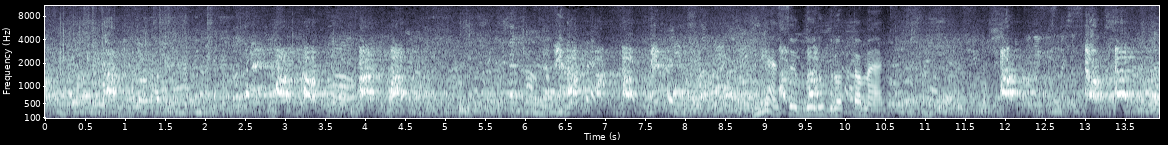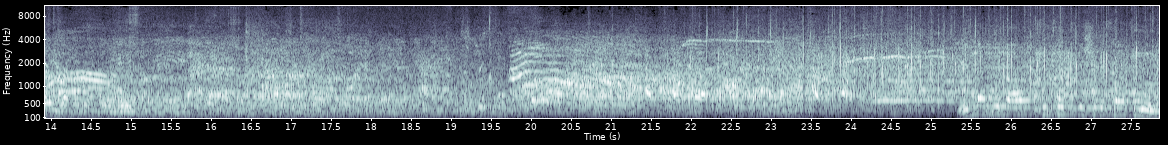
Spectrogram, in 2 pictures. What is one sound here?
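A dog barks excitedly.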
